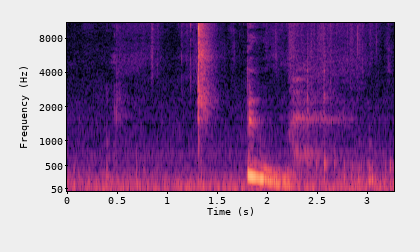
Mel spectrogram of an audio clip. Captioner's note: snap & ignite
